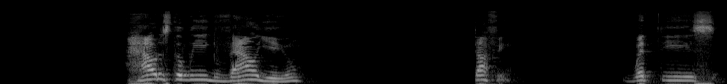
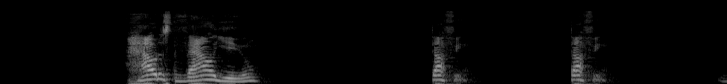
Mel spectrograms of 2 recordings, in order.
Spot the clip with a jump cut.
second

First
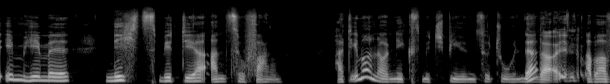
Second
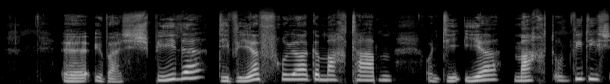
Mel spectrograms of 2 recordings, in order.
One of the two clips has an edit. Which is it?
second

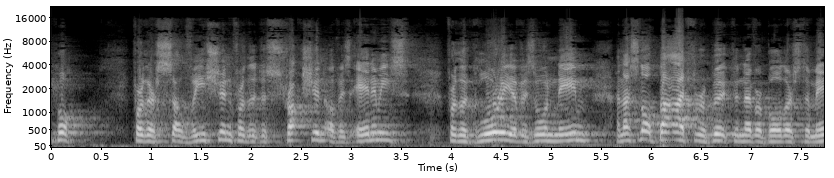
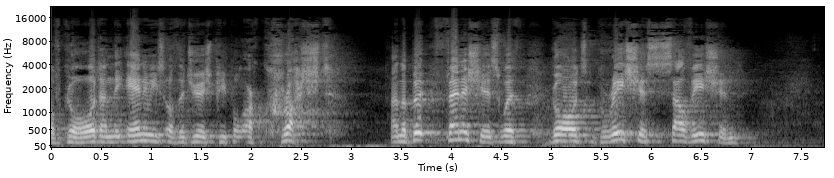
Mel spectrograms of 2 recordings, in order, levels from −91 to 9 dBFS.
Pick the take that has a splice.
second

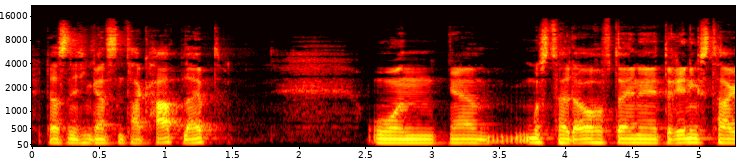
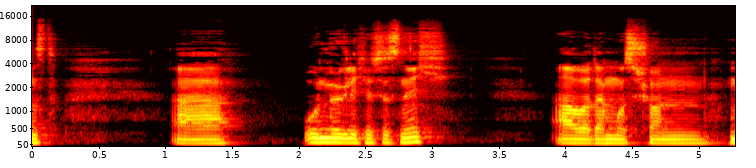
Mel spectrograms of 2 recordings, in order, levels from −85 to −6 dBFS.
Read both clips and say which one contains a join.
first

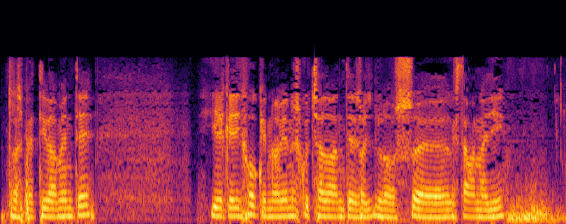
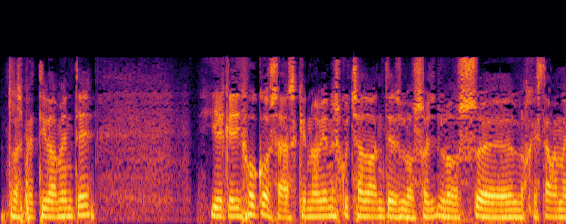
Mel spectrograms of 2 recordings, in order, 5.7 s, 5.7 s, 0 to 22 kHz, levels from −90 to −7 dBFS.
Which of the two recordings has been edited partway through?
first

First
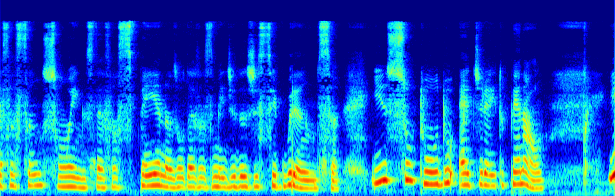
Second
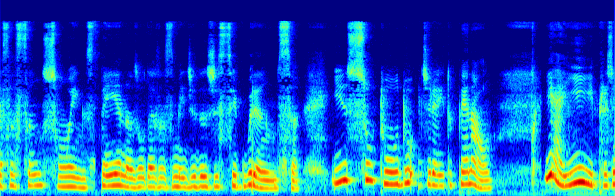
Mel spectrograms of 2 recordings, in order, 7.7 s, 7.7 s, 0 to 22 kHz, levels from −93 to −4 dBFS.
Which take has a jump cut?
second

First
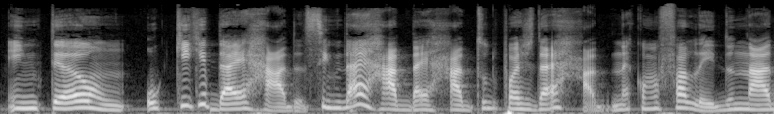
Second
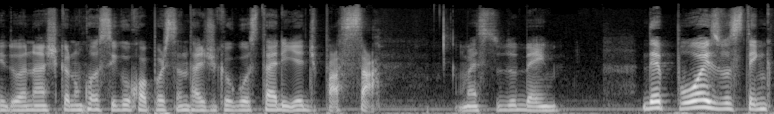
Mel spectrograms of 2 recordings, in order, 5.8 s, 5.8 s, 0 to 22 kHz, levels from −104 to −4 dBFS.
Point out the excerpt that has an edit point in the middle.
first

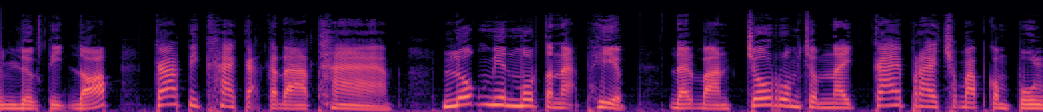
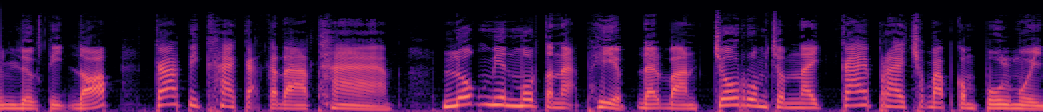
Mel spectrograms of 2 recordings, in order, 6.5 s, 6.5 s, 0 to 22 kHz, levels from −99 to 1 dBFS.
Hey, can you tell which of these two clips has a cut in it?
second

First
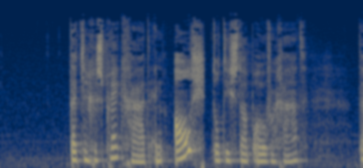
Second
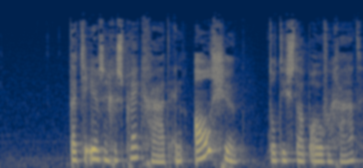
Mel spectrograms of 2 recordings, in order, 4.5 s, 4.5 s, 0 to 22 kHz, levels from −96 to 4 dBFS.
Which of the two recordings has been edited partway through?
first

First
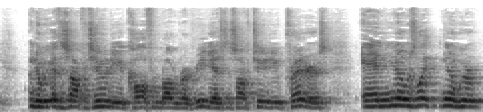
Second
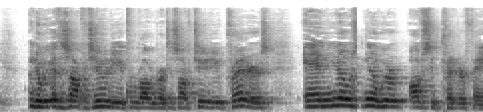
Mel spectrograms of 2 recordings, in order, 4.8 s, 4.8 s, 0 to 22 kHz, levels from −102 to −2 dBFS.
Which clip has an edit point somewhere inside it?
second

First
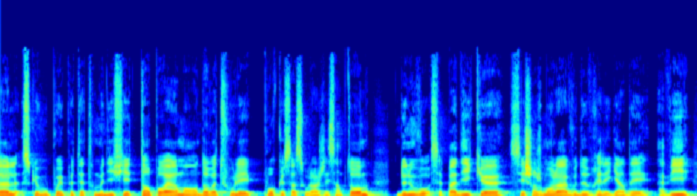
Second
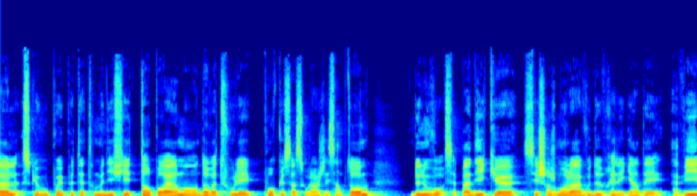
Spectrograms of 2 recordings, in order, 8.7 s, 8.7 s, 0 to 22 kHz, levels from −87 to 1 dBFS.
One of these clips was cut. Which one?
first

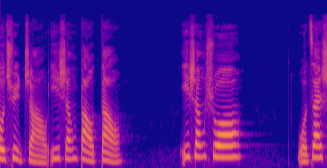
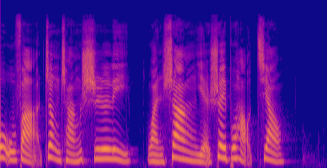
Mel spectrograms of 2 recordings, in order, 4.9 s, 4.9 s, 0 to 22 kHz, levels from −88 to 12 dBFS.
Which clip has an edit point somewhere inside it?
second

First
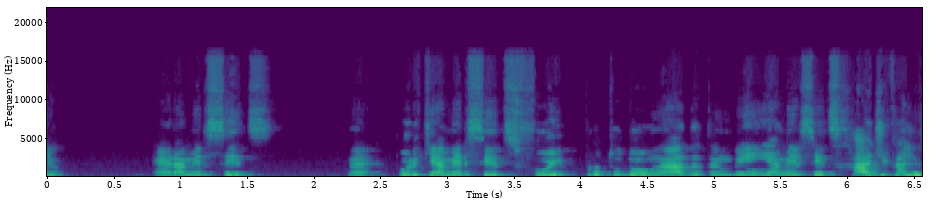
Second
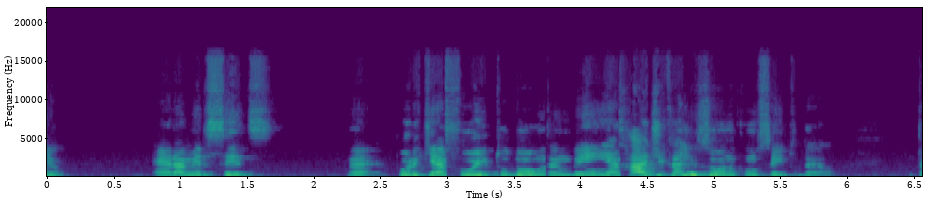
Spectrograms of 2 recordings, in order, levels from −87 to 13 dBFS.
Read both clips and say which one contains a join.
second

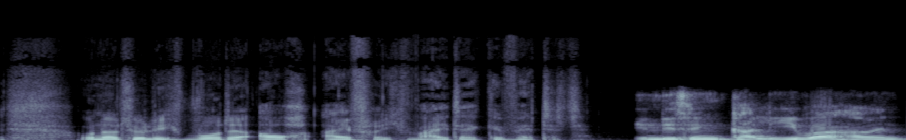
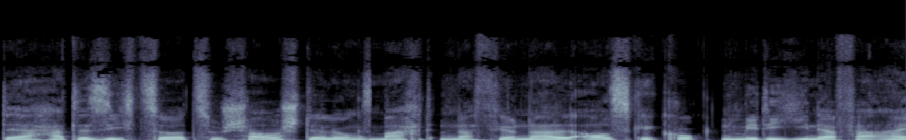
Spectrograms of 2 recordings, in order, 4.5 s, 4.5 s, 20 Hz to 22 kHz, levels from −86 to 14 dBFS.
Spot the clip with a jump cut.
second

